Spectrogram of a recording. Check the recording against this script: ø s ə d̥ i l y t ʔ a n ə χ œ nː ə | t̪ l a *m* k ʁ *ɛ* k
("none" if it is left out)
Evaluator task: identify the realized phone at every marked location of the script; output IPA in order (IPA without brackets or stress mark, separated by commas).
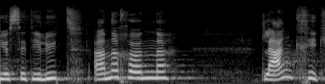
ŋ, i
